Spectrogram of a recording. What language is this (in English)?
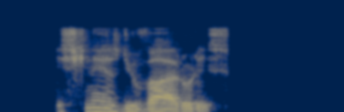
Kabyle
